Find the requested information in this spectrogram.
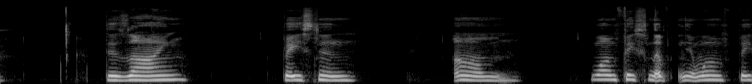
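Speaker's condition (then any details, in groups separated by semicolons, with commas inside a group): Speech impairment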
